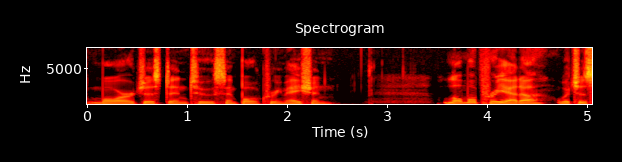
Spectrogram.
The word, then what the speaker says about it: Loma Prieta: Mountains from a location known as Loma Prieta Mountain the Santa Cruz Mountains is south of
